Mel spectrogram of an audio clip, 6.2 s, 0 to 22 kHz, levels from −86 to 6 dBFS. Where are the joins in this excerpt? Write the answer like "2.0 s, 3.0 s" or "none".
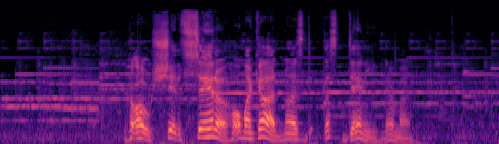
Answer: none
